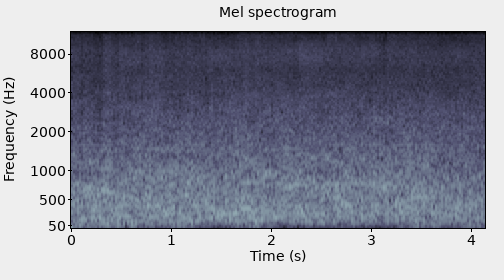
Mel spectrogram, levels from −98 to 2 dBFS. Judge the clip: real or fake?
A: fake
